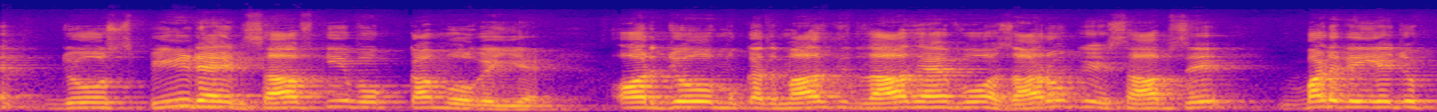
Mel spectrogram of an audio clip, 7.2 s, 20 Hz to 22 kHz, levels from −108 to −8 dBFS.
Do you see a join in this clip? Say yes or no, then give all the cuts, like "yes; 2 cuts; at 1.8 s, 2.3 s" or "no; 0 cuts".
no; 0 cuts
